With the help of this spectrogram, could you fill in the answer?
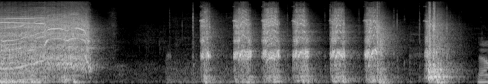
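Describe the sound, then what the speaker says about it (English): A power drill bores through a scrap piece and a vinyl floor plank into the subfloor, coming in about seven short, evenly spaced bursts after a few seconds of sustained drilling and a brief quiet pause, close and loud. "Now I'm going to pre-drill through the scrap,"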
